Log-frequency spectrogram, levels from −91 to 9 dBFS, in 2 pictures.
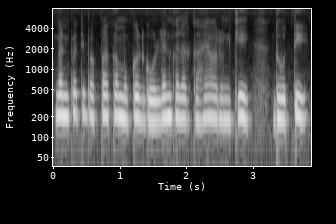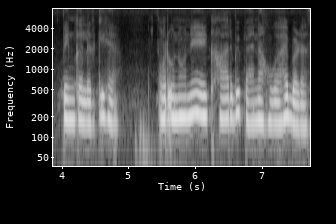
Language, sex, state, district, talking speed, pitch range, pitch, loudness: Hindi, female, Chhattisgarh, Bastar, 195 wpm, 175-200 Hz, 190 Hz, -14 LUFS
